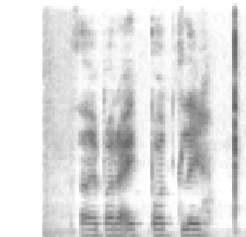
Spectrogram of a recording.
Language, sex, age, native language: Icelandic, male, 8, Icelandic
